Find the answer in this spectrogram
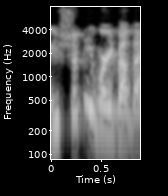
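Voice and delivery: plainly sarcastic, tongue-in-cheek tone. Retelling what they say to people who claim to be the exception: retelling own sarcastic remark. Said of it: "I'm being sarcastic, obviously".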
